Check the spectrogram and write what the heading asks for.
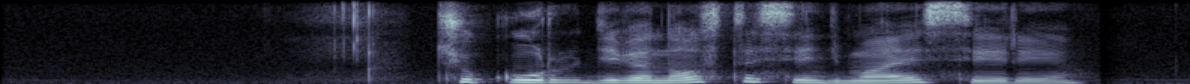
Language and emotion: Russian, neutral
